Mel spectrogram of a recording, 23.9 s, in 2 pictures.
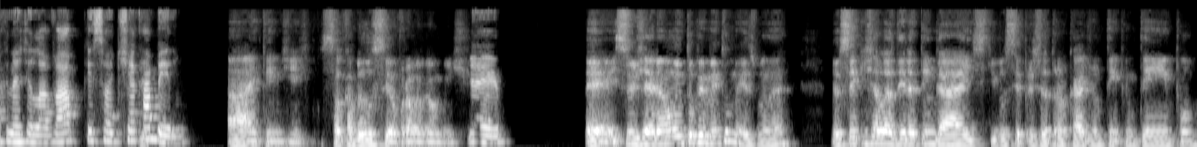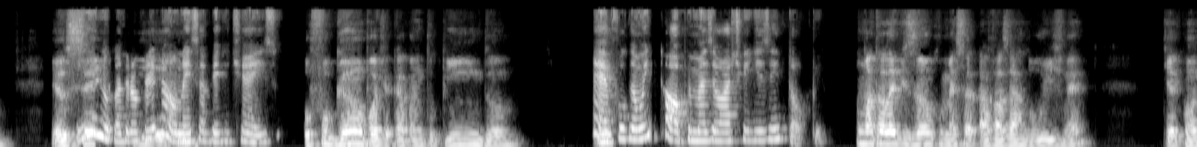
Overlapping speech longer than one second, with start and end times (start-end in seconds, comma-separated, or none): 12.7-14.0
